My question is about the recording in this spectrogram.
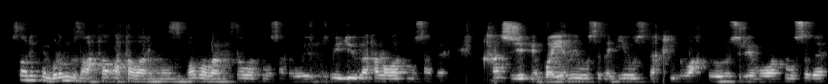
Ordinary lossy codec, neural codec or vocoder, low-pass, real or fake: none; none; none; real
